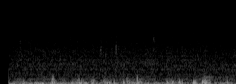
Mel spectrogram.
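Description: Low, uneven rumble with irregular soft thumps and no voice, typical of a handheld microphone being moved or buffeted.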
